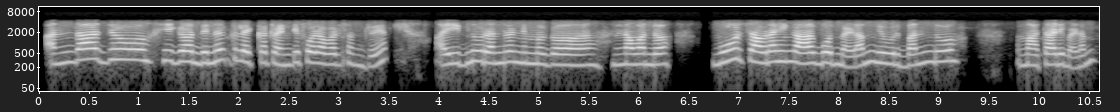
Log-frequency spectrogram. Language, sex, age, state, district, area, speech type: Kannada, female, 18-30, Karnataka, Dharwad, rural, conversation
